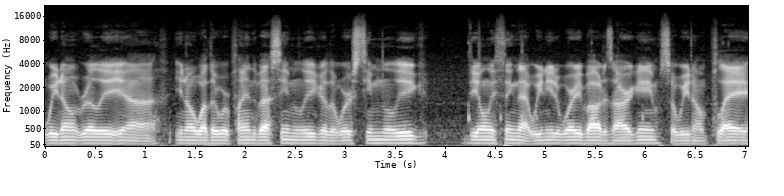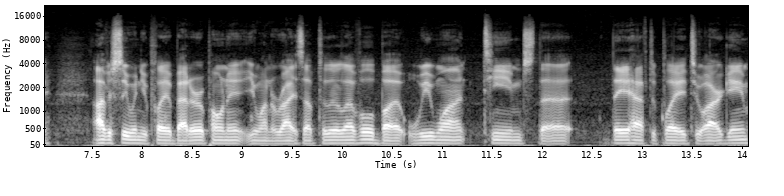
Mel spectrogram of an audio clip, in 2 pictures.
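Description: With an Upper Midwest accent, a man speaks very fast in a very deep, low pitch and monotone, flat intonation. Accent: Upper Midwest American. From Minnesota. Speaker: ice hockey player. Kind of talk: interview. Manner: halting, many fillers.

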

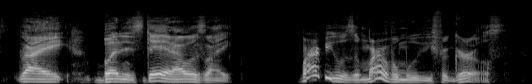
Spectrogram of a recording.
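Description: A man's fairly slow speech with lively intonation and a dry, close sound with no echo. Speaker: guest. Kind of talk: casual chat.

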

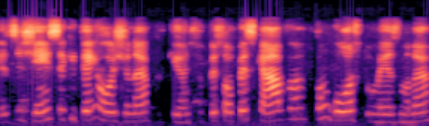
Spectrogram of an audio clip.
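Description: The sound is dry and close with no echo as a woman speaks in a high pitch. Her tone is bright and sharp, with ordinary pitch variation. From Ilhabela, São Paulo coast, Brazil. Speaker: traditional fisherwoman. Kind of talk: interview testimony.

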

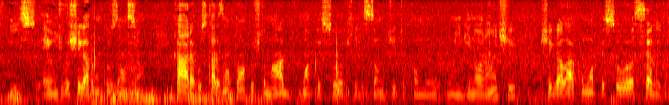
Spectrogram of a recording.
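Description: Over noticeable background noise and audible room echo, a man at medium pitch talks at a fairly quick pace with ordinary pitch variation. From Northeast Brazil. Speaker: podcast host, fiction author. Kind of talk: casual chat.

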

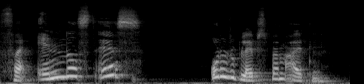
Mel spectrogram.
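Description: Her somewhat breathy voice has a dark, mellow tone and very wide pitch swings. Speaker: podcast host, human design coach. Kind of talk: personal monologue.

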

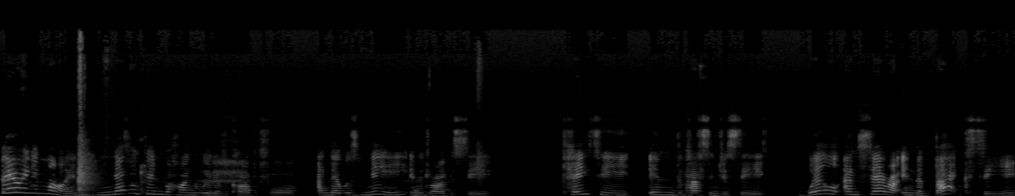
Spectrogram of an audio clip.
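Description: Raising and projecting her voice, a woman with a British accent speaks at a moderate pace in a high, bright, sharp tone, her pitch swinging very widely and her loudness in big swings. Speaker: podcast host, student. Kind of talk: casual chat.

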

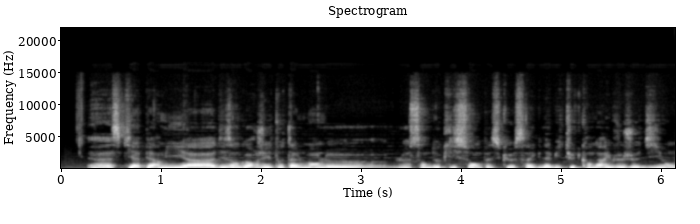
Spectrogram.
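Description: The voice moves at a fairly quick pace in a monotone, flat intonation. Music plays in the background. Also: man. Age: 40s. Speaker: metal festival-goer, podcast listener. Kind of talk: casual interview chat. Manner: halting, many fillers and repetitions.

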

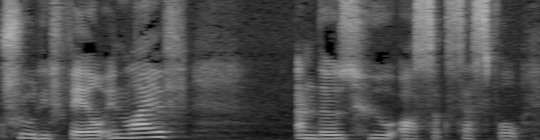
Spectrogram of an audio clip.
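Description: Here a woman speaks with a London accent. Her pace is fairly slow. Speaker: podcast host, nursing student. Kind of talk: solo podcast monologue. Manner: casual, chatty.

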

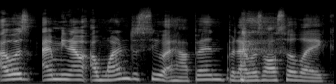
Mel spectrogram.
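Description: A woman's ordinary speaking voice at a moderate pace, with ordinary pitch variation. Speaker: podcast co-host. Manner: casual, chatty.

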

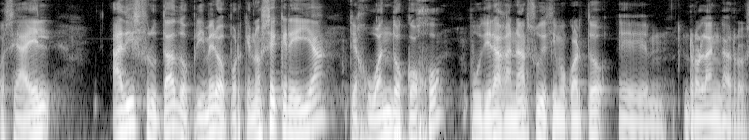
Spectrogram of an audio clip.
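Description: Lively intonation and a dark, mellow tone come from a man with a fairly low pitch. The recording is very clean, with a silent background. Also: fairly slow pace. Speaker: podcast host. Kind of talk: solo podcast monologue. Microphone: new microphone.

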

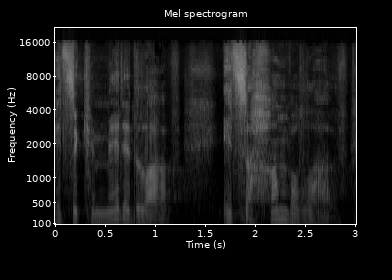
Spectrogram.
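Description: Here is a normal speaking voice from a man with an American accent. His pitch is fairly high and his pace moderate. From US Midwest, Illinois. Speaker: missionary preacher. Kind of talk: sermon. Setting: church.

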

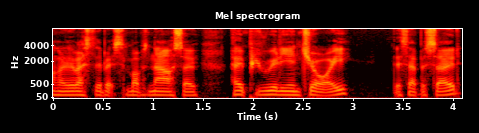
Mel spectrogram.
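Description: A man with an English accent and a fairly low pitch speaks in a monotone, flat intonation on a very clean recording with a silent background. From England. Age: 30s. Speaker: podcast host, powerlifting coach. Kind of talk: solo podcast monologue. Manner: casual, with many fillers.

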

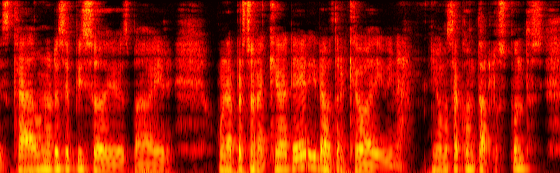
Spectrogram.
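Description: Somewhat breathy and medium in pitch, a man speaks very fast with ordinary pitch variation. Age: 20s. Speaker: podcast co-host. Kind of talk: casual chat.

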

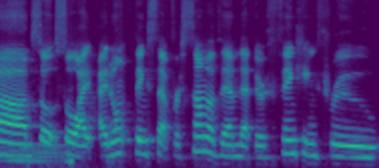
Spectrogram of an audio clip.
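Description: In a very clean recording with a silent background, a woman with a New York accent speaks at a medium pitch, her tone bright and sharp and her intonation fairly even. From Brooklyn, New York (Brownsville). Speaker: career transition coach. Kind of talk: interview.

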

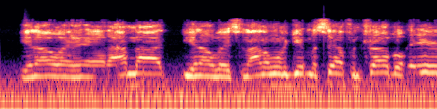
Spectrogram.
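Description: Over noticeable background noise, a man with an American accent speaks at a very fast pace. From Missouri, rural. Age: 40s. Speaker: podcast co-host. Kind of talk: casual chat. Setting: remote call.

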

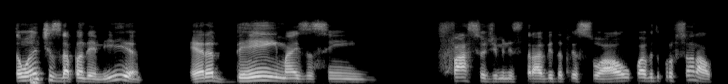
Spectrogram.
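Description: With a Minas Gerais accent, a man speaks at a moderate pace in a fairly high pitch with ordinary pitch variation, the sound dry and close with no echo. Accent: mineiro. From Minas Gerais, Brazil. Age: 30s. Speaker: drummer and drum teacher. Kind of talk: casual chat.

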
